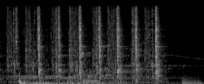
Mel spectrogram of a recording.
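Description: Typewriter sound effect: rapid, evenly spaced keystroke clicks, about eight a second, stopping about a second and a half in, matching on-screen text being typed out letter by letter.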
